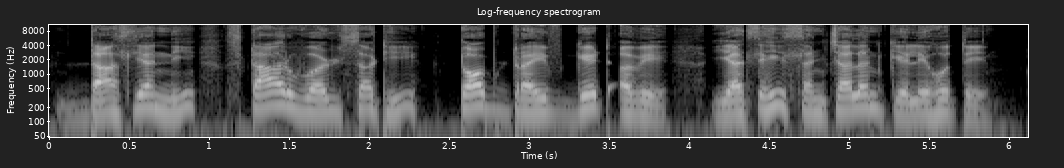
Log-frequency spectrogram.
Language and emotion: Marathi, neutral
